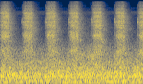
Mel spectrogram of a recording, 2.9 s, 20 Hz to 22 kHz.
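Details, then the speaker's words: Rhythmic hissing gas jets, about two pulses a second, from a Monsoon mechanical jet ventilator firing into a nitrile glove standing in for the lung; occluding it, with the CO2 port closed, gives an inspiratory pressure reading (simulated demonstration). "here we start jetting and we will use a nitrile glove as a substitute for the lung hair and as I kind of occlude it you can see we start to get an inspiratory pressure reading on the monitor"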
